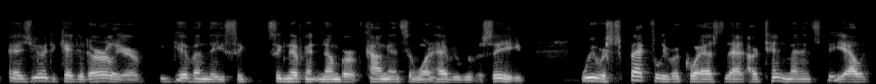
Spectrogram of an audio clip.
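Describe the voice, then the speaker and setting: A hoarse man presenting plans to a review board on a video call, often clearing his throat and restarting his sentences. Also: medium pitch, muffled recording. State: hoarse from allergies. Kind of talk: formal presentation at a public meeting.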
